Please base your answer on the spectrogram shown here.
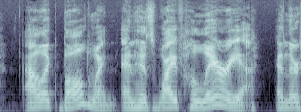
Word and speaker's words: Hilaria: Hilaria. Am I saying it wrong? Hilaria. No, you're saying it right.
